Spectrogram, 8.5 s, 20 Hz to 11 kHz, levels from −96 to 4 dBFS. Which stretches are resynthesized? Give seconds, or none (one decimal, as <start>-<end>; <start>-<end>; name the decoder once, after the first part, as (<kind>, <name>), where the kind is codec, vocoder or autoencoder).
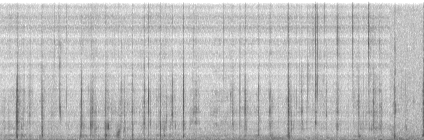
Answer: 0.0-7.8 (codec, SNAC)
